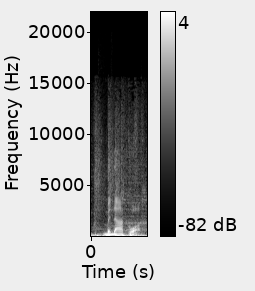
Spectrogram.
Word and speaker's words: Minocqua: It is actually Minocqua.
